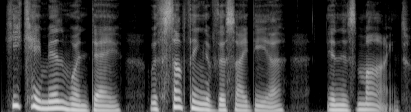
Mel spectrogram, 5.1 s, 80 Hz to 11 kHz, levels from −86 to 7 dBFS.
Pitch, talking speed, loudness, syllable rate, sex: 160 Hz, 150 wpm, -17 LUFS, 4.1 syllables/s, female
